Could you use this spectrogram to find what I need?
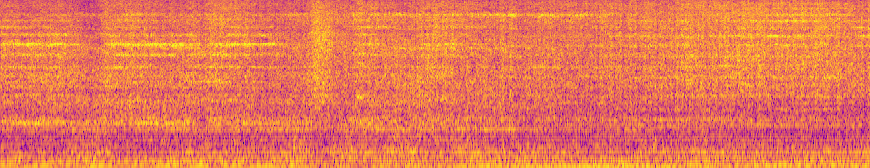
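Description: Diesel locomotive engines rumble loudly as a freight train passes close by.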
